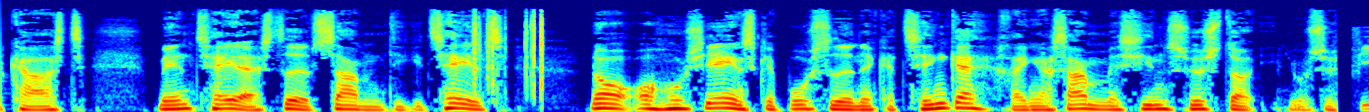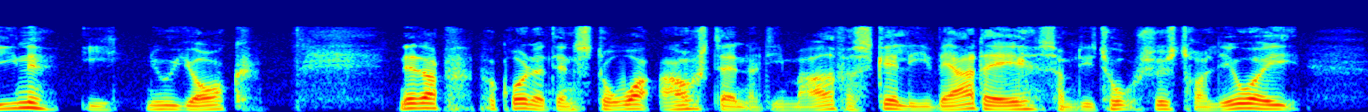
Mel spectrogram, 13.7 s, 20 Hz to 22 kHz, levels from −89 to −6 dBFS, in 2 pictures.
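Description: From 2.36 to 2.71 s, a burst of dense, uneven crackle sits over the speech, about 10 dB below it. This is cable scratch noise. It likely comes from a worn cable or connector being moved, its contact resistance jumping rapidly.

At 6.68 s the input switched to a poorer device. There is an 80 ms gap first. Then the speech runs to the end about 5 dB quieter and duller, with nothing above 8 kHz. A new noise floor appears, about 45 dB down. A likely cause is a change to another microphone or a headset's call profile.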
